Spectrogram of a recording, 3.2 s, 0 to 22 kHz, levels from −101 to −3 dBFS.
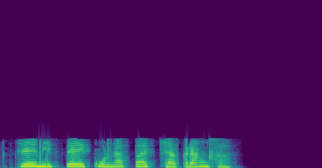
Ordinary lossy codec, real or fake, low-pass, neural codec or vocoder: AAC, 16 kbps; real; 7.2 kHz; none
